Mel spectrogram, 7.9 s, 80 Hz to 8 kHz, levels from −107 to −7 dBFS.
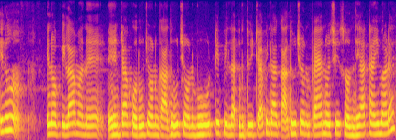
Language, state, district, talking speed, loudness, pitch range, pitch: Sambalpuri, Odisha, Sambalpur, 130 wpm, -12 LUFS, 195-210 Hz, 205 Hz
